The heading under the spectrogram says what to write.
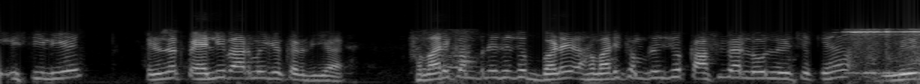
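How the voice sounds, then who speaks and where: A man working as a loan company phone agent, arguing insistently and often restarting and repeating his phrases. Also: sits high. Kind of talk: argumentative phone conversation. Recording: noisy narrowband phone call recording.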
